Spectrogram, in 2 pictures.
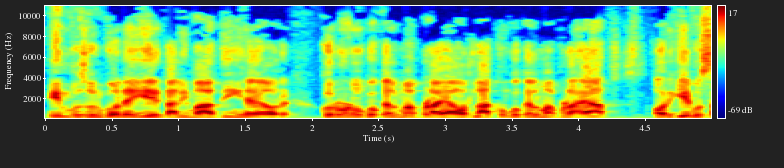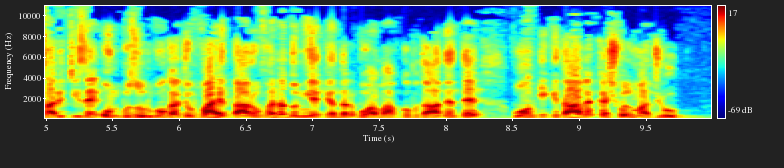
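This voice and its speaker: A man's voice: fairly high pitch, fairly even intonation, quick pace, fairly bright tone, a little hiss or hum. A man giving a religious lecture to an audience, emphatic and argumentative, often asking and answering his own questions.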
